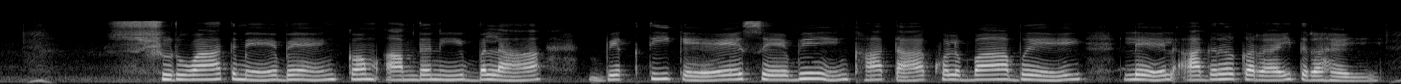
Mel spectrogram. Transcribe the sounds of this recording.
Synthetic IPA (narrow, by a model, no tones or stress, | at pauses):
ʃʊɾuʋaːt̪mebẽŋkːəmaːmd̪ənibəla | ʋjək̚t̪ikesebiŋkʰaːt̪akʰʊlbabə | leːla̰ːɡɾəɦkəɾait̪ɾəɦei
